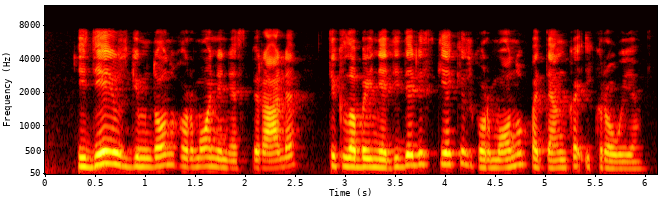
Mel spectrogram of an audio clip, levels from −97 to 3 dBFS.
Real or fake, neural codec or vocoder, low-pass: real; none; 7.2 kHz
